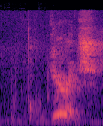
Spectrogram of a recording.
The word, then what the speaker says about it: Gwrych: Girich Castle, and if you're having trouble with your Welsh, that's spelled Gwrych. Gwrych.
